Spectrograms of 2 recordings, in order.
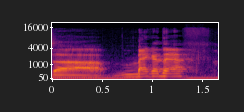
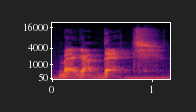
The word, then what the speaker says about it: Megadeth: extinction countdown to extinction it's not easy to say that the right way but it's Megadeth Megadeth some people say here in Brazil Megadeth Megadeth I don't like we don't have the the we don't use the tongue between the teeth like Americans do so it's one of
